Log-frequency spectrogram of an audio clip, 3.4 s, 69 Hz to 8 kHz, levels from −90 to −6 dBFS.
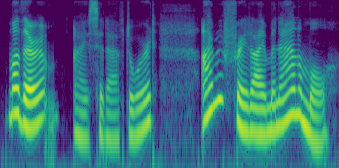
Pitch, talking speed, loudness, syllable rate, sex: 225 Hz, 195 wpm, -20 LUFS, 6.8 syllables/s, female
